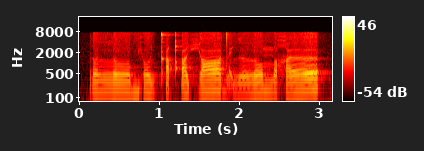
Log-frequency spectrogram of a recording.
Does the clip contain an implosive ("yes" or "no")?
no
